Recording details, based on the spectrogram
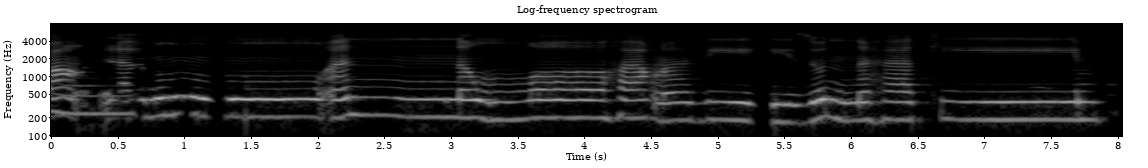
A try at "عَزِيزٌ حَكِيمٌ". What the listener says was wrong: Hakim. Di tengah tenggorokan. Ha. jadi lebih mirip ke ha yang biasa yang dipangkal. Hakim. Nah, itu yang ha bulat nanti jadi.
